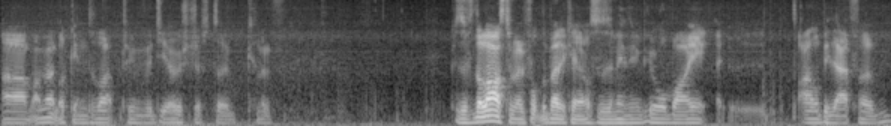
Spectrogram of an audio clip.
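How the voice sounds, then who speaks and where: This soft-spoken man has a very deep, low pitch, a fairly quick pace and fairly even intonation. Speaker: gaming YouTuber. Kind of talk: let's play commentary. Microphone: quiet recording level.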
